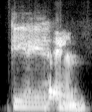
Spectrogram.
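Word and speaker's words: pain: P-A-N. Pan. P-A-I-N, but it's pronounced pan.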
